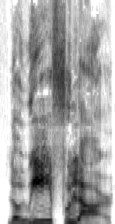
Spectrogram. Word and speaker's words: Loïe Fuller: Also in it, the person who's reading it must speak French because she pronounces her name Loïe Fuller, which I couldn't do.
